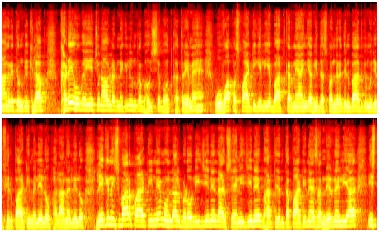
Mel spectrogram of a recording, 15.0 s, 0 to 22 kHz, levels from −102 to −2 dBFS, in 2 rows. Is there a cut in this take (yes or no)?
no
